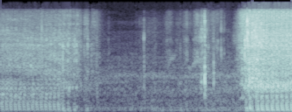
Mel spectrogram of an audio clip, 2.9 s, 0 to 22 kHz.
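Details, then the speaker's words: Honda GX35 brush cutter after full engine rebuild, with new handle set, harness loop and carburetor: buzzes evenly, is switched off, then restarts at once and settles into a smooth steady run, ready for use. "นะอย่างสวยเลยนะครับพร้อมใช้งานลองปิดสวิตช์แล้วสตาร์ทอีก"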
